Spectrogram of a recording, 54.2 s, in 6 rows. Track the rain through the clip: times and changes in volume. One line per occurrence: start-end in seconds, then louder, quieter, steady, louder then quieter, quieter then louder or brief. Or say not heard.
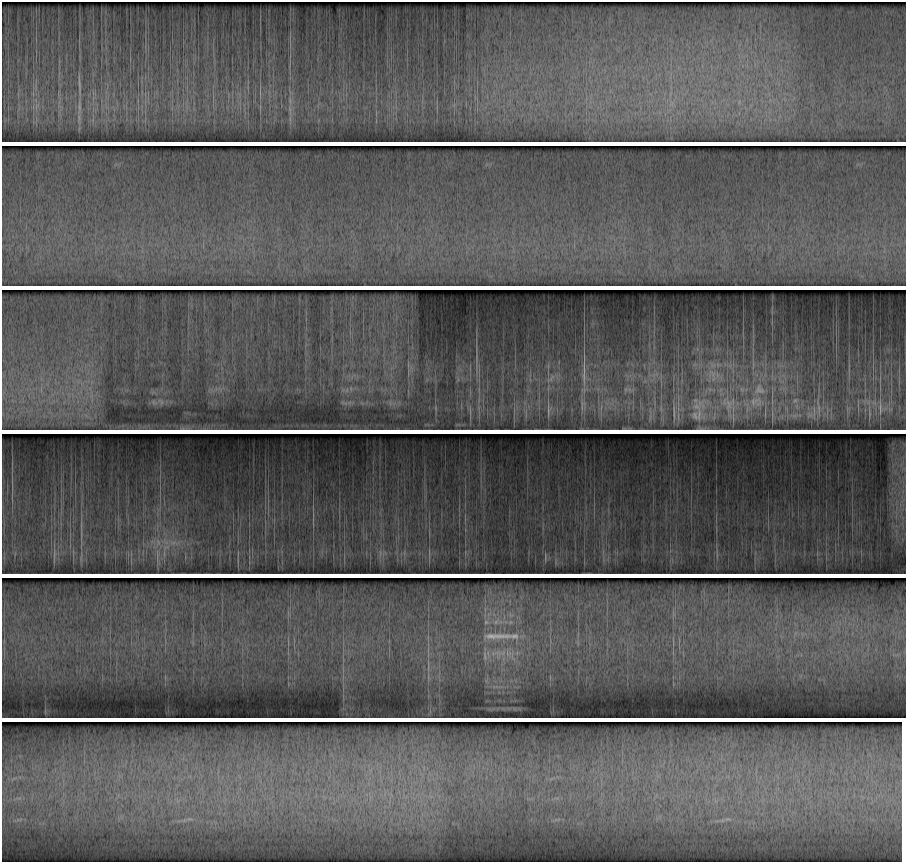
0.0-54.1 quieter then louder.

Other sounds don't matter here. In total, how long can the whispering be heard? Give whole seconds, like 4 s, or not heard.
8 s.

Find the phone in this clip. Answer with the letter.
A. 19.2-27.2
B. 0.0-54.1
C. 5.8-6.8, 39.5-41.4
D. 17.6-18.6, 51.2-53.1
C.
